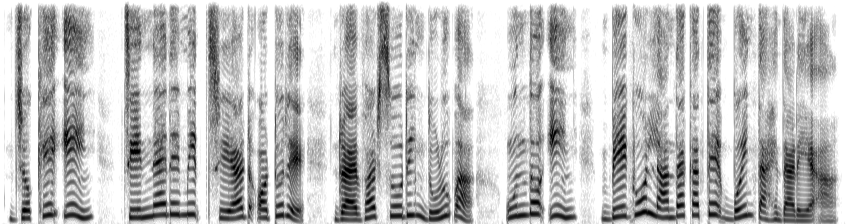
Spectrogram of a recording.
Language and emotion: Santali, happy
